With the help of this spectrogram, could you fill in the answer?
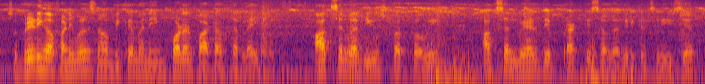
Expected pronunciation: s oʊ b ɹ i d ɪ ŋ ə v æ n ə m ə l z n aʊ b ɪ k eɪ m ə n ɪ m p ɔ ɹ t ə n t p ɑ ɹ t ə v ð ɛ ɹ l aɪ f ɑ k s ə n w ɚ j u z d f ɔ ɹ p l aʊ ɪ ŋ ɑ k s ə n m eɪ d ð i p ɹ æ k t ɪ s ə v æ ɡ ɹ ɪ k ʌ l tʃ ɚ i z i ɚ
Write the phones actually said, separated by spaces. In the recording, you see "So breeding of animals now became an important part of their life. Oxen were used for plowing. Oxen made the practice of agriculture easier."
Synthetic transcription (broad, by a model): s oʊ b ɹ i d ɪ ŋ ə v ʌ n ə m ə l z n aʊ b ɪ k eɪ m ə n ɪ m p ɔ ɹ t ə n t p ɑ ɹ t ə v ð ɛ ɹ l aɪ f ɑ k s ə n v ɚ j u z f ɔ ɹ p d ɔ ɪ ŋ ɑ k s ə n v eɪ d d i p ɹ æ k t ɪ s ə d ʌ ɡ ɹ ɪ k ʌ l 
